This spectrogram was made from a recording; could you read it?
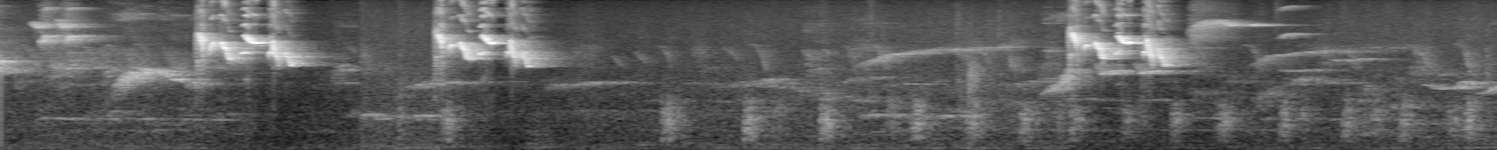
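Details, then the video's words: Cucak kinoi bulbul song for luring birds: loud bursts of quick, bright descending notes, with quieter whistled slurs and soft repeated ticking notes in between. "SUARA CUCAK KINOI BUAT PANCINGAN SEGALA JENIS BURUNG"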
